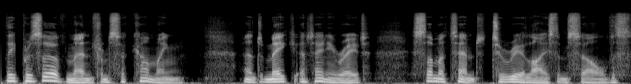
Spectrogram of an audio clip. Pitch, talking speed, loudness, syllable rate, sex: 105 Hz, 145 wpm, -18 LUFS, 4.7 syllables/s, male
